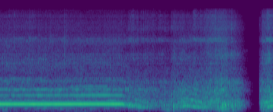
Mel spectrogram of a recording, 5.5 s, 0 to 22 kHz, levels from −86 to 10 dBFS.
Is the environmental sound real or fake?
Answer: fake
